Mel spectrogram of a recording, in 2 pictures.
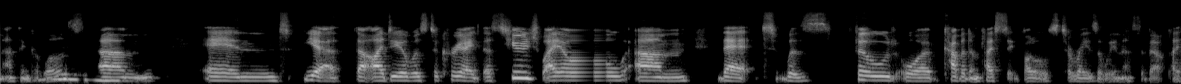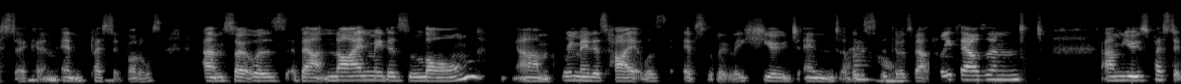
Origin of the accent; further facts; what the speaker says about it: Coromandel, Waikato, New Zealand; We grew up in the Coromandel for a time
